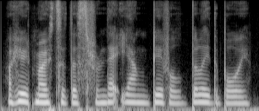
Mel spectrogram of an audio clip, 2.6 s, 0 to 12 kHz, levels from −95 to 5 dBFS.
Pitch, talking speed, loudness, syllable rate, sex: 175 Hz, 275 wpm, -18 LUFS, 5.9 syllables/s, female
